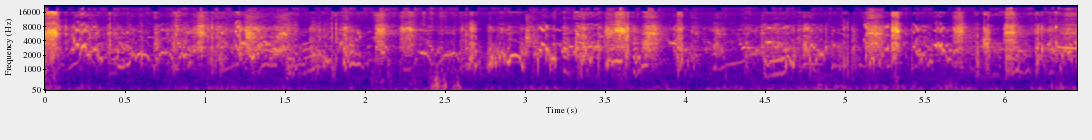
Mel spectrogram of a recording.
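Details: Pet budgies produce a lively stream of rising and falling chirps, squeaks and short warbles, many birds calling over each other at once.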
